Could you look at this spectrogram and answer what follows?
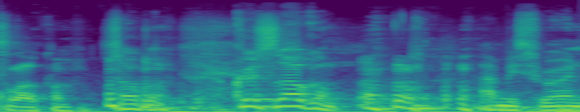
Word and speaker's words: Slocum: of Peak Athletics, Chris, let's say it right, Slocum. That's it, right? Slocum.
